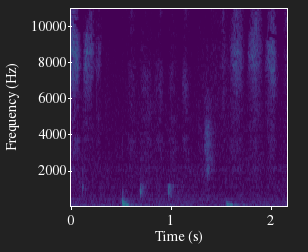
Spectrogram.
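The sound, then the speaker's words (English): Two short, faint writing strokes draw a cross, each a quick scratchy stroke about a second apart, in otherwise quiet surroundings. “So up here, I'm going to draw a cross.”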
